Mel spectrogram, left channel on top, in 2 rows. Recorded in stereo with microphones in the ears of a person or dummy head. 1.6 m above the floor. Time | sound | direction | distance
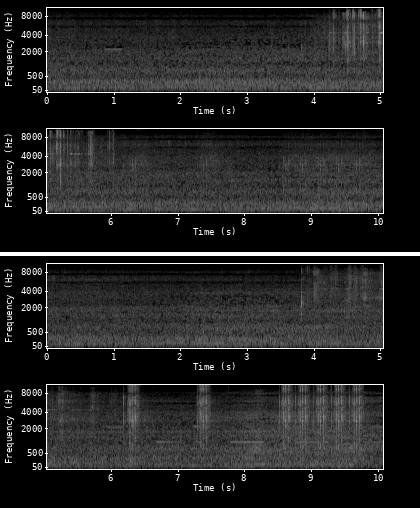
3.8 | keys jangling | 25° right (ahead or behind) | 0.7 m
6.2 | a camera shutter | 70° right (ahead or behind) | 0.7 m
